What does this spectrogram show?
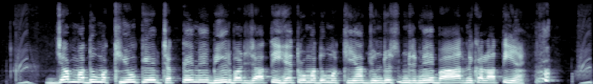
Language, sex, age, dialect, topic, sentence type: Hindi, male, 41-45, Garhwali, agriculture, statement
